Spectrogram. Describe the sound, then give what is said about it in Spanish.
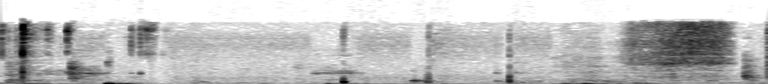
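Scattered keystrokes on a fairly large computer keyboard: quiet, irregular clicks and taps, ending in a short breathy hiss. No one speaks. “¿Y este teclado tiene alguna característica así especial, algo que destacar?”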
